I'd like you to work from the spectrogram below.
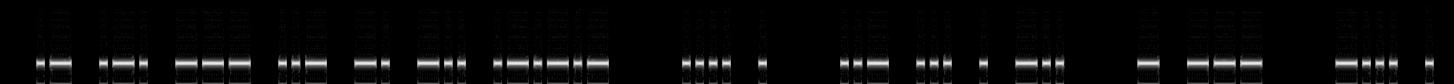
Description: Morse code, heard as a keyed tone, about 18 wpm, spaced as for 15 wpm, 1000 Hz. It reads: AROUND. HE USED TO BE
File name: qotdfiles / 15wpm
